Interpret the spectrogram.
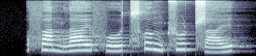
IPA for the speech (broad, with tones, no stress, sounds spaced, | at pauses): f a˥˩ n l a˥ ɪ̯ f o˧˥ ʊ̯ t͡sʰ ɤ˥˩ ŋ ʈ͡ʂ u˥ ʈ͡ʂ a˧˥ ɪ̯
